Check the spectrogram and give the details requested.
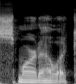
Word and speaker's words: Smart Alec: So one of the producers you've worked with in Kansas City is Smart Alec.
